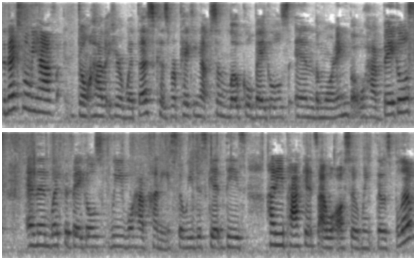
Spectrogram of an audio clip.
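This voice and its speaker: A woman's medium-pitched voice in a Southern US accent, fairly quick, with ordinary pitch variation and noticeable background noise. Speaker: travel vlogger. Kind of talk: casual gear and food walkthrough.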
